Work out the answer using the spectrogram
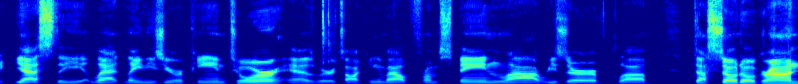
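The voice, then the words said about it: Heavy put-on accent on place names. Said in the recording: “That's a heck of an accent. ... Especially when you say it fast.”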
